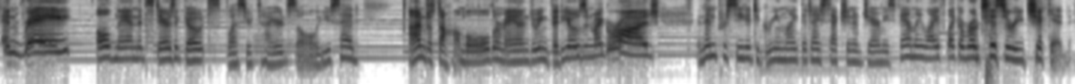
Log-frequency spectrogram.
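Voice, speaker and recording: A woman's voice: medium pitch, lively intonation, normal speed, vocal fry, faint music behind. A woman reading out a scripted satirical roast as an online host, with a sarcastic, punchy, emphatic delivery.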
